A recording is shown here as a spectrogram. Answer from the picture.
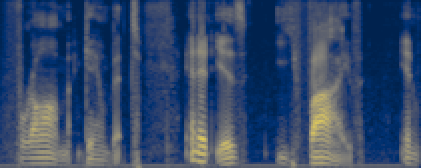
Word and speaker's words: From Gambit: It's spelt like you would spell from, but it is called from Gambit. And it is e5 in reply. So this is actually a very sharp reply known as the from Gambit.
